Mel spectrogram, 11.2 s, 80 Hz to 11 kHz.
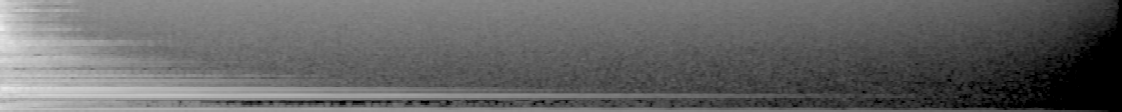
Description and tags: This sample pack contains eleven samples of the springs on an anglepoise desk lamp. I discovered quite by accident that the springs produced a most intriguing tone so off to the studio I went to see if they could be put to good use. The source was captured with two Josephson C42s, one aimed into the bell-shaped metal lampshade and the other one about 2cm from the spring, where I was plucking it with my fingernail. Preamp was NPNG directly into Pro Tools with final edits performed in Cool Edit Pro. There is some noise because of the extremely high gain required to accurately capture this source. What was even stranger was that I discovered my lamp is tuned almost perfectly to G! :-) Recorded at Pulsworks Audio Arts by Reid Andreae.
